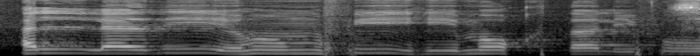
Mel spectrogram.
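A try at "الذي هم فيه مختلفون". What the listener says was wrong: صحیح ماشاء اللہ ٹھیک ہے.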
